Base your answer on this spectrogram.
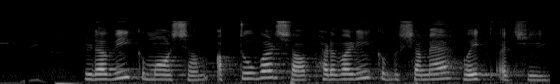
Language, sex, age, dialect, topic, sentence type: Maithili, female, 18-24, Southern/Standard, agriculture, statement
